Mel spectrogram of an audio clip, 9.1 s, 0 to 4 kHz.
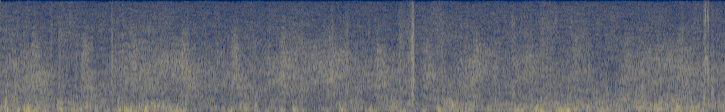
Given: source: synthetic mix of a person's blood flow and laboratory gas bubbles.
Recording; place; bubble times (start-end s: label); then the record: Doppler ultrasound of blood flow; subclavian vein
8.76-8.96 s: bubbles
From the record:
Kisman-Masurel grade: 111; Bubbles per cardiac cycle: 1 to 2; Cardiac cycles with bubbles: 1 to 10%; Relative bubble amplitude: barely perceptible (0.100 to 0.250); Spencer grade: 1 (occasional bubble signal discernible with the cardiac motion signal, with majority of cardiac periods free of bubbles); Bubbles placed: anywhere in the cardiac cycle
